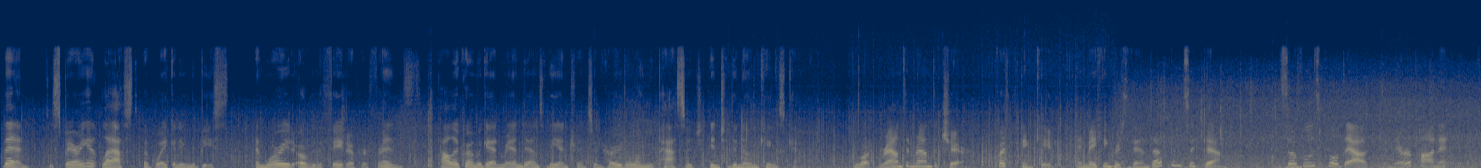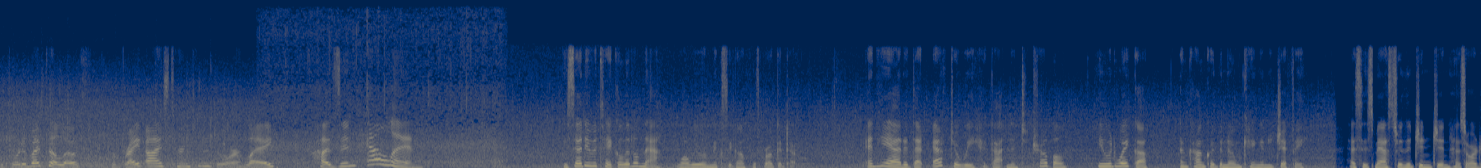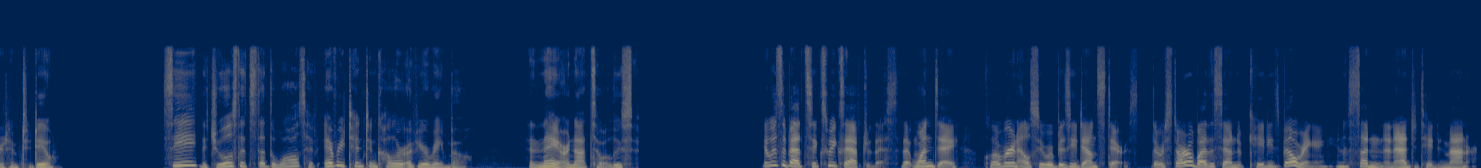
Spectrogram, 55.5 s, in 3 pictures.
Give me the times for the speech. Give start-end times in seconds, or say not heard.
0.0-15.3, 15.9-23.8, 25.6-37.8, 39.0-45.0, 46.5-55.4.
